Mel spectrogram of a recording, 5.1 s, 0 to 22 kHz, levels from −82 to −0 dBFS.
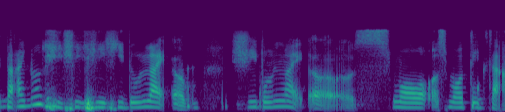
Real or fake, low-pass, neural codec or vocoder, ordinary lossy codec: fake; 7.2 kHz; codec, 16 kHz, 1 kbps, X-Codec, HuBERT features, trained on general audio; none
